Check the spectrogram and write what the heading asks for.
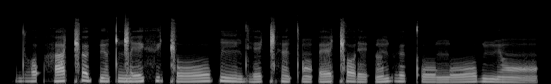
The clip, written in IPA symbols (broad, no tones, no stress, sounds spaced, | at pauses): dʱ ɔ ʔ h a ǁ œ pʲ ɔ̃ t ŋ͡ǁ e fʲ ə ǁ oː p ĩː dʱ e ǁʰ ɛ̃ tʼ ɔ̃ ʔ ɛ ǁ ɔ ɾ e ʔ ə̃ bʱ ø kʼ o ŋ oː b mʲ ɔ̃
